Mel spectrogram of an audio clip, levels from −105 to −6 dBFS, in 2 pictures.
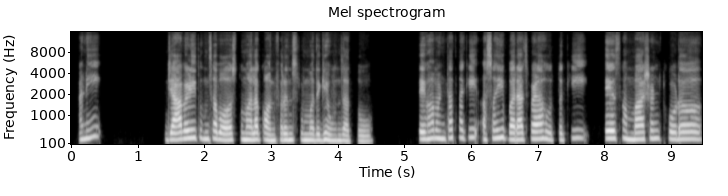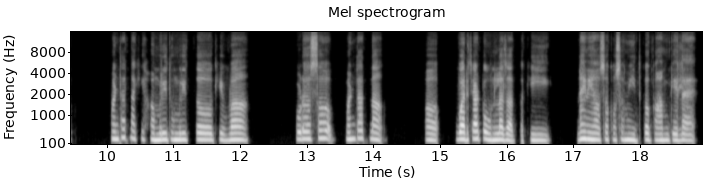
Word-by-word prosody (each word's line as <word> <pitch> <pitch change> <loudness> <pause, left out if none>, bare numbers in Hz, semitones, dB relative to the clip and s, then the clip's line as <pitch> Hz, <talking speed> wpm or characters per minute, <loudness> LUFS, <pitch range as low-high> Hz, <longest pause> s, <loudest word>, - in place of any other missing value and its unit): आणि 260 +8 -2 1.0
ज्यावेळी 225 +5 +5
तुमचा 235 -1 0
बॉस 200 -2 +3
तुम्हाला 210 -1 +4
कॉन्फरन्स 200 0 +1
रूम 195 -1 +1
मध्ये 195 0 +1
घेऊन 185 -3 +2
जातो, 170 -2 -4 0.7
तेव्हा 230 +1 +2
म्हणतात 255 +1 +1
ना, 265 - -2
की 280 +1 -4
असंही 250 +6 +1
बऱ्याच 215 -1 +3
वेळा 235 0 +4
होतं 210 -3 -3
की 260 0 -8 0.3
ते 245 0 +7
संभाषण 235 +1 +1
थोडं 230 0 +1 0.6
म्हणतात 235 +4 -1
ना, 250 - -3
की 230 - -10
हमरी-तुमरीचं 210 0 +1
किंवा 205 0 +1 0.8
थोडं 230 +1 +1
असं 250 +2 -1 0.2
म्हणतात 230 +3 -1
ना, 220 -3 0 0.7
अ, 200 -2 0 0.4
वरच्या 225 +1 +5
टोनला 205 -2 +3
जातं 175 -4 -2
की 190 -1 -3 0.4
नाही, 230 +2 +3
नाही 225 -2 +4
असं 210 +1 0
कसं 205 +1 -4
मी 205 -1 +3
इतकं 195 +3 -2
काम 195 -1 0
केलं 195 0 -2
आहे 185 -2 -3
215 Hz, 145 wpm, -23 LUFS, 200-235 Hz, 1.0 s, ते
